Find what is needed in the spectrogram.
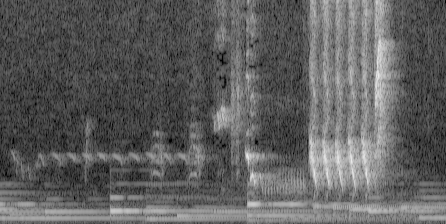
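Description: Background music of sustained, overlapping notes, with birds chirping over it: light chirps in the first half, then a quick run of about eight sharp chirps near the end, the loudest sound here.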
